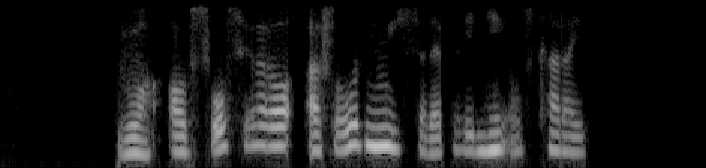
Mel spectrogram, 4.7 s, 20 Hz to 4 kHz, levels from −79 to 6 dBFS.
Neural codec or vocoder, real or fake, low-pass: codec, 16 kHz in and 24 kHz out, 0.6 kbps, FocalCodec, streaming, 2048 codes; fake; 3.6 kHz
